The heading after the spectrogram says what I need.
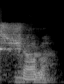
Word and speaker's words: Shava: But because I am from Ensanada, people pronounce the ch with like sh that is shaba because the pron pronunciation change.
